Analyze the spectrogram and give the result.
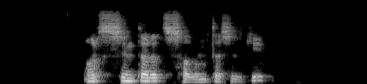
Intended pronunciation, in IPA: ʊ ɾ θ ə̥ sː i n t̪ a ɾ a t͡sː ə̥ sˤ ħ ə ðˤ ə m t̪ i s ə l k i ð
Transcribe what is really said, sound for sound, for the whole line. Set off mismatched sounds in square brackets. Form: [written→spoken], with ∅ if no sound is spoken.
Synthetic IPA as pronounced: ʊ ɾ θ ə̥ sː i n t̪ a ɾ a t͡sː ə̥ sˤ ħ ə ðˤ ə m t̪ [i→æ] s ə l k i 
